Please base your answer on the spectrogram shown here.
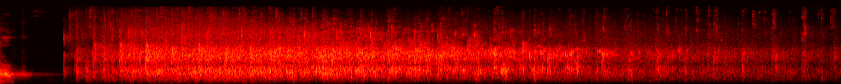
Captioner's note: audience clapping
